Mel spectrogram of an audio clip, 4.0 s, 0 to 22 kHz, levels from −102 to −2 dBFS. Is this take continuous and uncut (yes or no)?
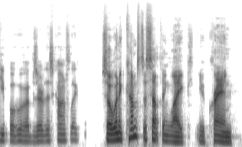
no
